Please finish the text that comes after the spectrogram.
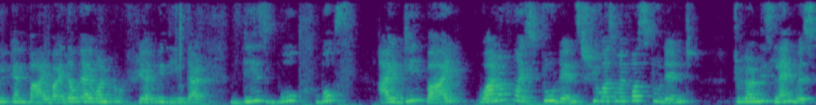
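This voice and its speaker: High-pitched woman teacher, slow and deliberate. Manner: deliberate, carefully enunciated, pausing between phrases. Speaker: English teacher, host. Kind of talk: instructional talk to camera. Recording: echoey, roomy sound.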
